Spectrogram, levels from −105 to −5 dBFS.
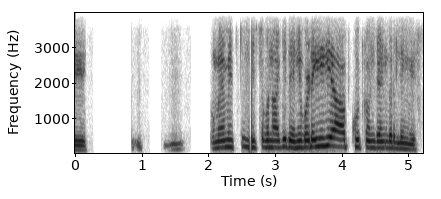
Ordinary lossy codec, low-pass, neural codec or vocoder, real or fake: Opus, 24 kbps; 3.6 kHz; vocoder, 44.1 kHz, 128 mel bands, Pupu-Vocoder; fake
